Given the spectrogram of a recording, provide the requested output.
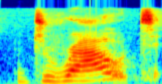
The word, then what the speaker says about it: drought: ugh tea ending is complicated for people it's pronounced drought and it means a long period when there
